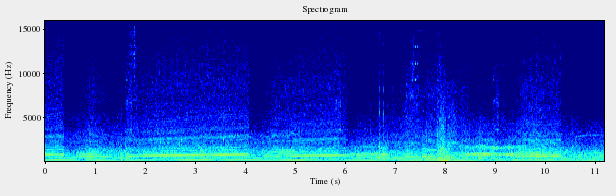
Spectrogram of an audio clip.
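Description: A car engine roars at high revs, dropping in pitch with each gear shift and climbing again.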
